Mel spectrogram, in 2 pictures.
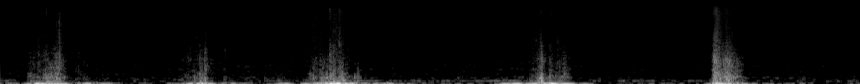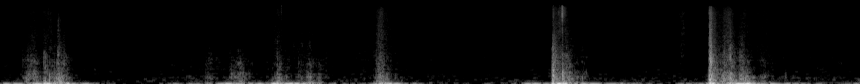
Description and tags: cloth flaps 1
wind, swish, fabric, cloth, flap, whip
